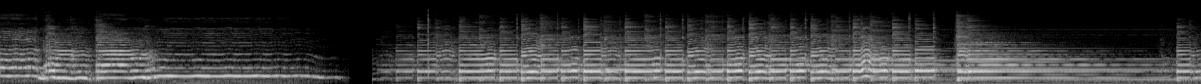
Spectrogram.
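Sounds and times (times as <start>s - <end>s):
vina plucked notes: 0.0s - 12.0s.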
